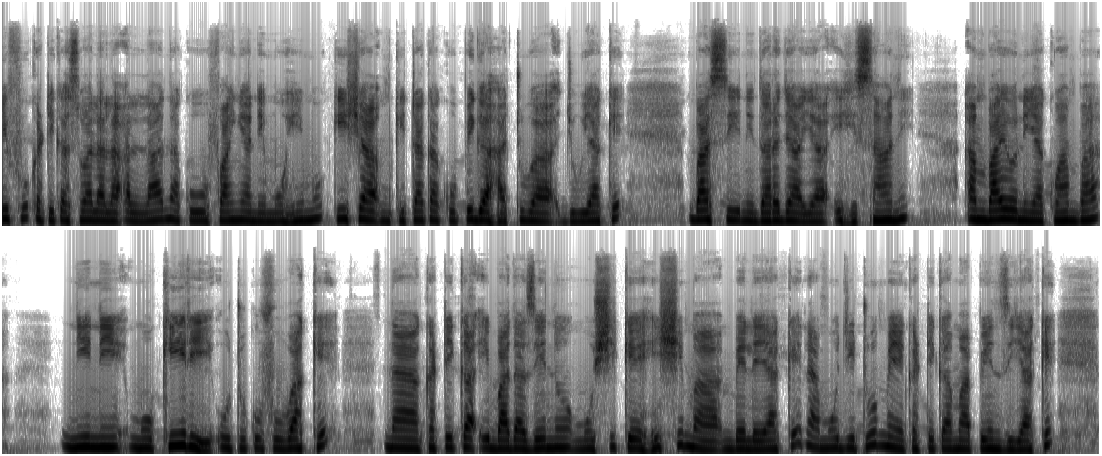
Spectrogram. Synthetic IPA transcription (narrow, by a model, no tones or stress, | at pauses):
ifukatikaswalalaʔalːanakuːfaɲanimuɦimukiʃam̩kitakakupiɠaɦatuaʄuːjakɛ | basiniɗaɾaʄajaʔihisani | ambajɔnijakwamba | ninimukiɾiutukufuwakɛ | nakatikaʔiɓaðazɛnumuʃikɛɦɛʃimambɛlɛjakɛnamuʄitumɛkatikamapɛnzijakɛ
